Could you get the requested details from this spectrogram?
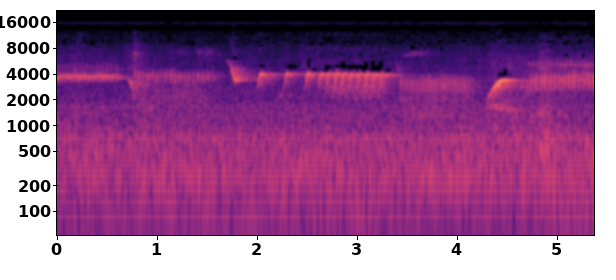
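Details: Canary song at moderate volume: a sustained high whistle, a swooping note, then a fast chattering rattle and a final loud rising whistle.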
